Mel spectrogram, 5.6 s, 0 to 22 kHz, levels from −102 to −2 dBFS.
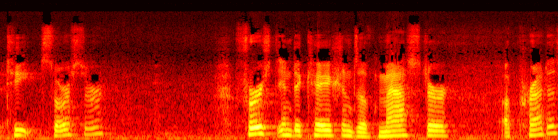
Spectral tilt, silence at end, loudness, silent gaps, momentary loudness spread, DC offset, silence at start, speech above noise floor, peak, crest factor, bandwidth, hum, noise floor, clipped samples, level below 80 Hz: -6.5 dB/octave; 0 s; -26 LUFS; none; 16 LU; under 0.1%; 0 s; 26 dB; -8 dBFS; 20 dB; 11 kHz; none; -52 dBFS; under 0.1%; -54 dBFS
